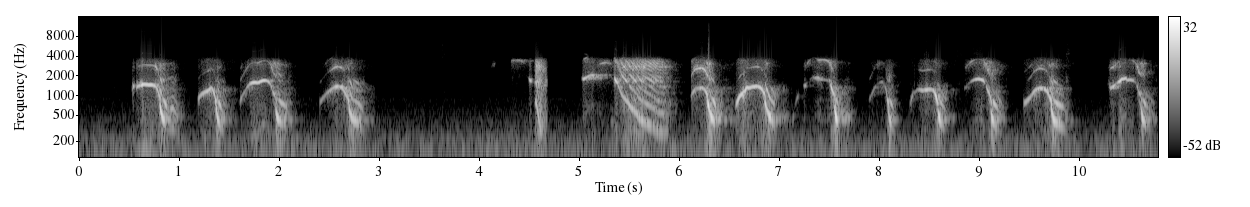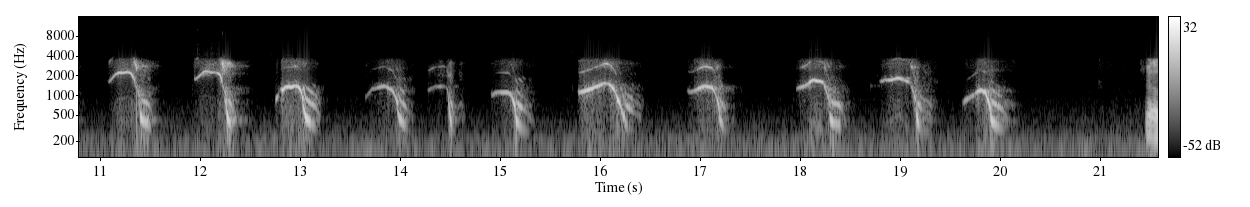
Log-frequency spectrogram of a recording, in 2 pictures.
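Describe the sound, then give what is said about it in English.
A rapid string of nasal, rising-and-falling cow elk calls, blown in and out of a tube and on an external reed call to imitate a group of seven or eight cows assembling. Over twenty calls come in quick succession, loud, with one raspier squeal mixed in and no talking. “I'm going to mix in maybe an external reed call as well. I'm going to call in my tube and out of my tube.”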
